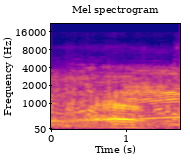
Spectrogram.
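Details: Sahiwal bull calf raised for fattening at Aftabganj cattle market, Dinajpur, 4 March 2023, giving one steady, drawn-out moo over background music.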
